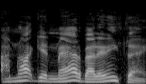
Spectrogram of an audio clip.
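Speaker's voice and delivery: bothered, audibly upset tone. Denying being mad during an argument about a movie: sounding upset. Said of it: "You sound upset".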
